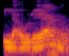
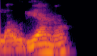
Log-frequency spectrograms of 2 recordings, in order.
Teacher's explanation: Estas dos vocales en hiato que se encuentran juntas y una de ellas sufre un proceso de cambio para transformarse en diptongo porque supone una pronunciación más económica, una pronunciación, si quieren, con menos esfuerzo, ¿no? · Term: diptongación de los hiatos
